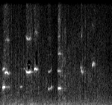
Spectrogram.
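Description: Marker squeaking on the glass of a lightboard as a word is written: about six faint, brief, high-pitched squeaks.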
